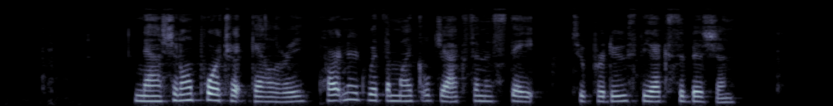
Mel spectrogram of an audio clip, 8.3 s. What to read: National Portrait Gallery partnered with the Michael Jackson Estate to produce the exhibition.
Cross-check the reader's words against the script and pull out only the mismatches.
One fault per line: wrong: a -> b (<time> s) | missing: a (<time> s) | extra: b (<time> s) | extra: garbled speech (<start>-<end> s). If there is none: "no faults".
no faults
